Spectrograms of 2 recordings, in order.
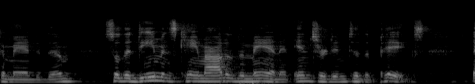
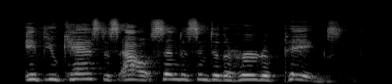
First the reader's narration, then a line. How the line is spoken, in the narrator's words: the demons begged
